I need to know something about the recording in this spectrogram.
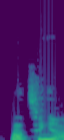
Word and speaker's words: Ratzinger: And I think Joseph Ratzinger, I pronounce him the German way, has learned from him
